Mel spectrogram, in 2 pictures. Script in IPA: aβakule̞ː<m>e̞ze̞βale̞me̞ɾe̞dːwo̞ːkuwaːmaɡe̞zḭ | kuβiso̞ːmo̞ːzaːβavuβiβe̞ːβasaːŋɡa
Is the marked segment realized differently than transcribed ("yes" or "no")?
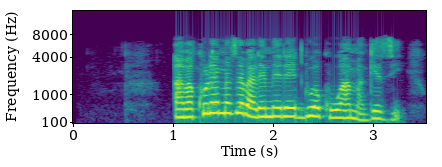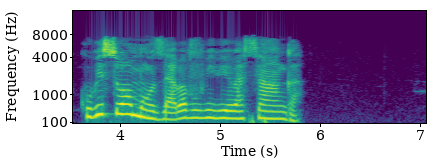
no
